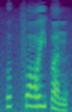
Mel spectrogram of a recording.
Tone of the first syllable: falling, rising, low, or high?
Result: high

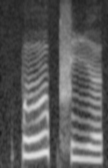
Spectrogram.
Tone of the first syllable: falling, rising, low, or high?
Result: rising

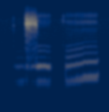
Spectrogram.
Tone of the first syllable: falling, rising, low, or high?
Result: low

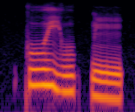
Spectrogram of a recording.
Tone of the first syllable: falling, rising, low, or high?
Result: high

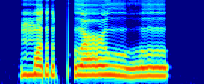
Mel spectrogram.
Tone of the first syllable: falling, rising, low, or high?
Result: high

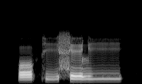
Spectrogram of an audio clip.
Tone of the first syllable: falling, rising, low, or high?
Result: rising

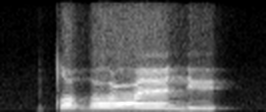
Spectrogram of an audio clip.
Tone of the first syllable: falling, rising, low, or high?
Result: low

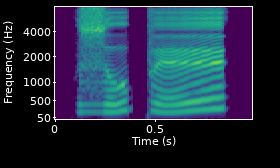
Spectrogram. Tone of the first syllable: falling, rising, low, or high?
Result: rising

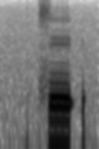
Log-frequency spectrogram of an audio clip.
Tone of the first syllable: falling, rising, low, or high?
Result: high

